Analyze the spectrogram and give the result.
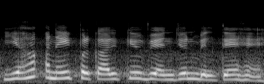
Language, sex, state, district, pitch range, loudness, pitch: Hindi, female, Rajasthan, Jaipur, 225-280 Hz, -15 LUFS, 255 Hz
